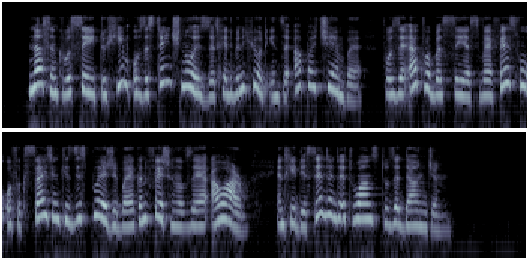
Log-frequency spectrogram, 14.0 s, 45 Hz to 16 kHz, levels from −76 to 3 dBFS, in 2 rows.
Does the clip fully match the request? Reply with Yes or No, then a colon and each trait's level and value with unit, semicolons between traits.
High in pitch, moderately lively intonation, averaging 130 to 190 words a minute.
No: high, 240 Hz; wide, 5.9 semitones; average, 170 wpm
